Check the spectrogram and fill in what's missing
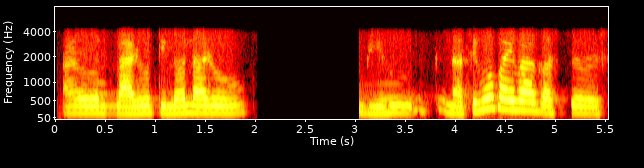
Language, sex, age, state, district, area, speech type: Assamese, female, 45-60, Assam, Dibrugarh, rural, conversation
